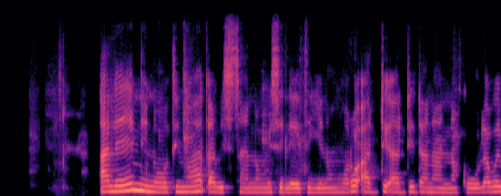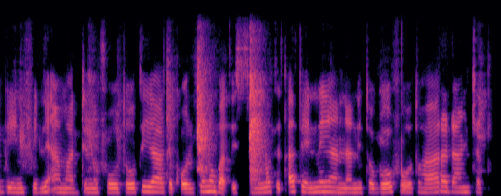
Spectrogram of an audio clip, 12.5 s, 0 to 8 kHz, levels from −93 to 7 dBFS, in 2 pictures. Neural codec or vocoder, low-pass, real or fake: codec, 16 kHz, 6 kbps, DAC; 7.2 kHz; fake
